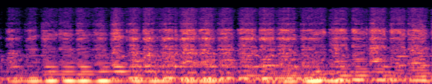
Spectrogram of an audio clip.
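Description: A double bass bowed in sustained low notes, a demonstration of bowed tremolo on the instrument.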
